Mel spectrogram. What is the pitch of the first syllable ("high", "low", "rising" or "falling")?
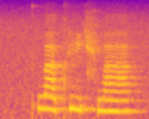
falling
